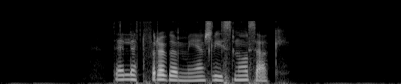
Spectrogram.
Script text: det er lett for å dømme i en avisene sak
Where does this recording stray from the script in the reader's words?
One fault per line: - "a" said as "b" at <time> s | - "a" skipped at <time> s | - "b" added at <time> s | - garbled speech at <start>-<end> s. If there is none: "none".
none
